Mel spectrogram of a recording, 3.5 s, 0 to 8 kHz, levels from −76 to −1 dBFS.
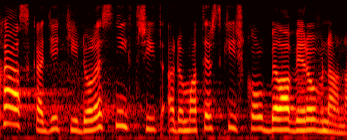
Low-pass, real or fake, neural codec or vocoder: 7.2 kHz; real; none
